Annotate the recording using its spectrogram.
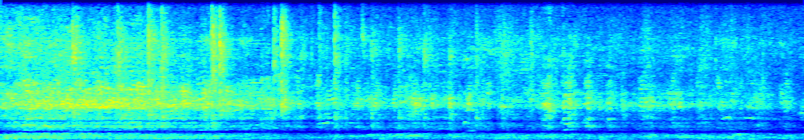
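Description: Theatre audience laughing and clapping, breaking out suddenly and slowly dying down.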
